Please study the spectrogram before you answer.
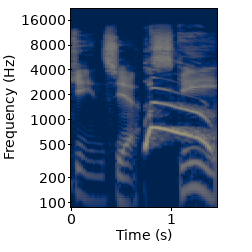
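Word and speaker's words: Skenes: on pronunciation? It's Skeens, yeah.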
